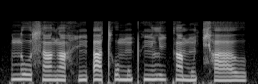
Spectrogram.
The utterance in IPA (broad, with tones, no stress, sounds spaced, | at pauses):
n o˦˨ ʊ̯ s ã˦ ɡ ã˨ h ĩ˦ ʔ ä˦ tʰ o˦˨ m ũ˦˨ pʰ ĩ˦ l i˦ k ã˦˨ m ũ˦˨ t͡ɕʰ a˦ ʊ̯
